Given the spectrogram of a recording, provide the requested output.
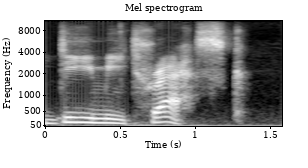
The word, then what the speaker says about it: Dimitrescu: And the U is silent, apparently. So it's Lady Dimitrescu. – Uh-huh. – So there isn't a U on the end of it.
